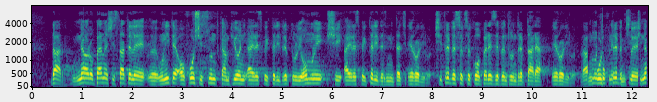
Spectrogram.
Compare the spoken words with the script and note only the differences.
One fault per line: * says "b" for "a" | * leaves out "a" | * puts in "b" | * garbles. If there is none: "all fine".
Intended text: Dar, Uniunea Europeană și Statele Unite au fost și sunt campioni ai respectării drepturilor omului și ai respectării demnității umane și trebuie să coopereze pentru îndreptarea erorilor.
* says "erorilor" for "umane"
* puts in "să"
* garbles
